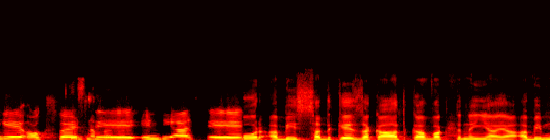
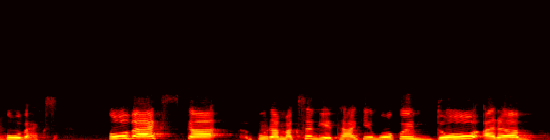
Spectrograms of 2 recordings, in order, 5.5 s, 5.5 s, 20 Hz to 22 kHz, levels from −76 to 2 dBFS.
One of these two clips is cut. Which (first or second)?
first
